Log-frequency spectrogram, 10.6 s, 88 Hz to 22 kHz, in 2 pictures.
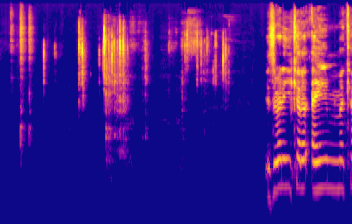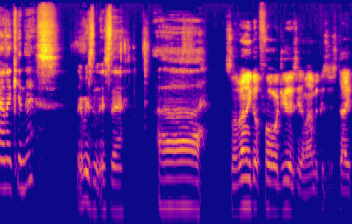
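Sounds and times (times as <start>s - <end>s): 
several dice rolling on a hard surface: 0.2s - 3.6s
speech: 4.0s - 10.5s.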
